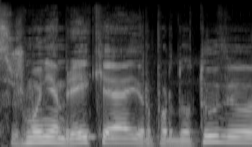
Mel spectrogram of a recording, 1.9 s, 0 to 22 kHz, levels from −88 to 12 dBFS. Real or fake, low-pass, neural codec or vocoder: real; 19.8 kHz; none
